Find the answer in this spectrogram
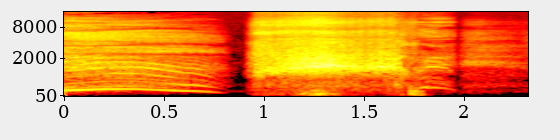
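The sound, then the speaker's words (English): A sharp, breathy gasp as a voice draws in air suddenly, a harsh rushing inhale lasting under a second, preceded by a falling vocal tone and followed by a softer breathy trail; imitating a person breathing in when someone prays "Come, Holy Spirit". “So when you say, Come, Holy Spirit, and the person goes,”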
